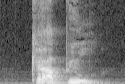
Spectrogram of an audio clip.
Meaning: 1. scum, odious people 2. scumbag, odious person
- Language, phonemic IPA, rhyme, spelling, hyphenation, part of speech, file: Dutch, /kraːˈpyl/, -yl, crapuul, cra‧puul, noun, Nl-crapuul.ogg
